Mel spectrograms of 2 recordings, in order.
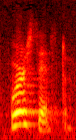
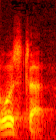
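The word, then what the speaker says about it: Worcester: But it's spelled W O R C E S T E R. We're sister. Oh, yes, I see. Yes. Lord Worster.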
